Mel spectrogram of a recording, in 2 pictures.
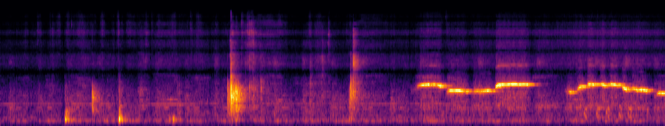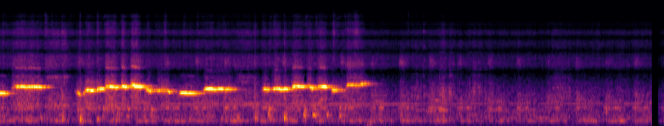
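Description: A person whistling a slow tune in held and sliding notes for about twelve seconds, starting about eight seconds in. Before the whistling there are a few knocks, the loudest about four and a half seconds in.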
